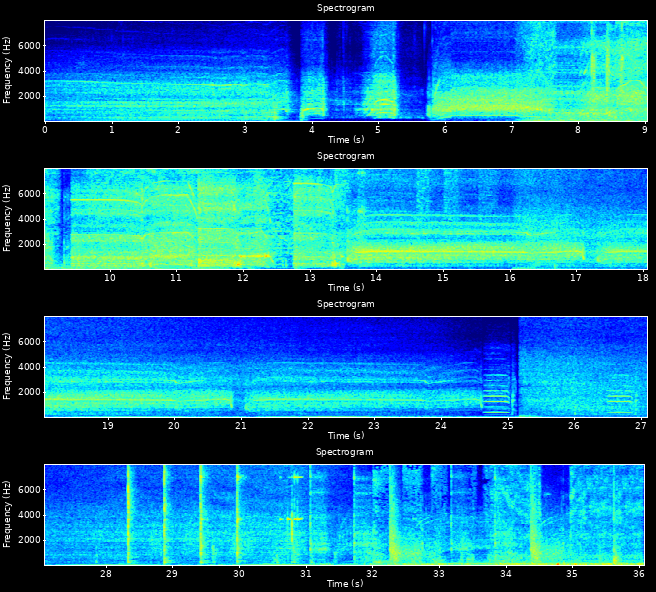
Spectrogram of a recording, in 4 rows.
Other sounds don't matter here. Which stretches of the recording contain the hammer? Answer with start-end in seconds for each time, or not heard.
28.4-35.9.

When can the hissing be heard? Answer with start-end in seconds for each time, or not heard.
7.0-36.0.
